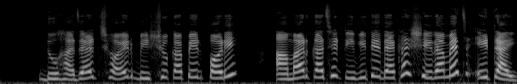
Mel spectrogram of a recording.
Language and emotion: Bengali, happy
